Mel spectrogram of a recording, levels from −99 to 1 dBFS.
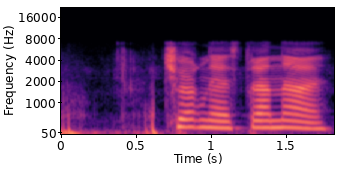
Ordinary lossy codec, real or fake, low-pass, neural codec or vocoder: none; real; 7.2 kHz; none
